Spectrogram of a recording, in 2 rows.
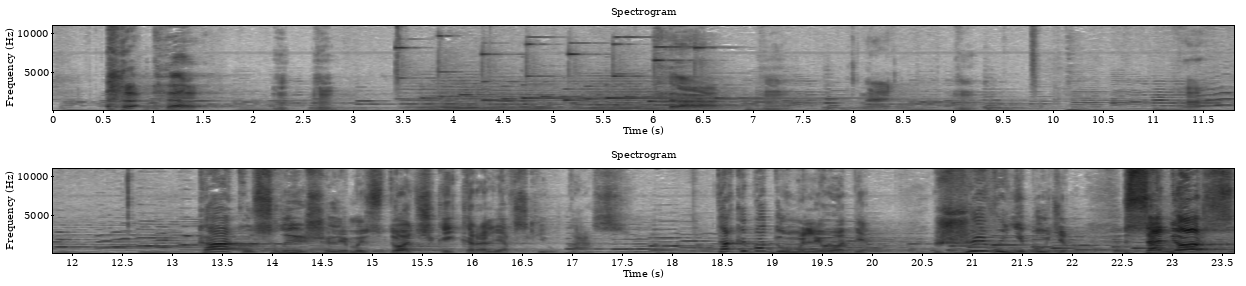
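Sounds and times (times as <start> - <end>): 
sustained orchestral music: 0.0 - 23.6
old woman clearing her throat: 0.5 - 1.6, 2.2 - 3.0
speech: 0.7 - 1.6, 2.2 - 2.8, 13.3 - 17.6, 18.5 - 23.6.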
